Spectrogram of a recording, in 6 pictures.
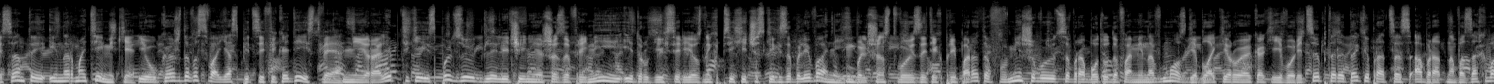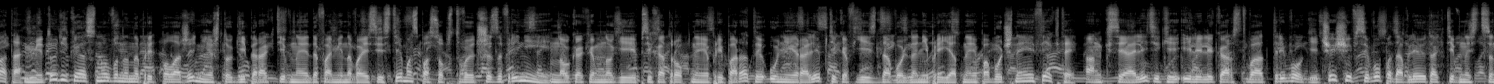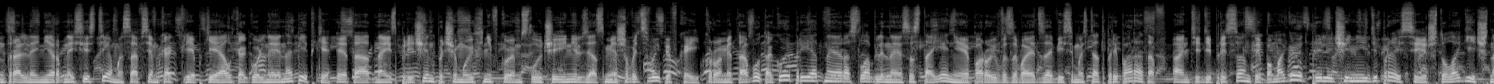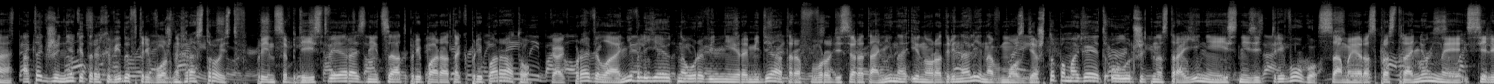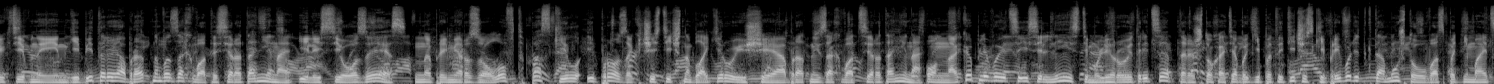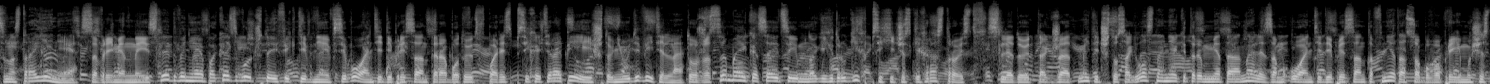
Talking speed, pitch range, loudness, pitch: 145 wpm, 105-145 Hz, -19 LUFS, 115 Hz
